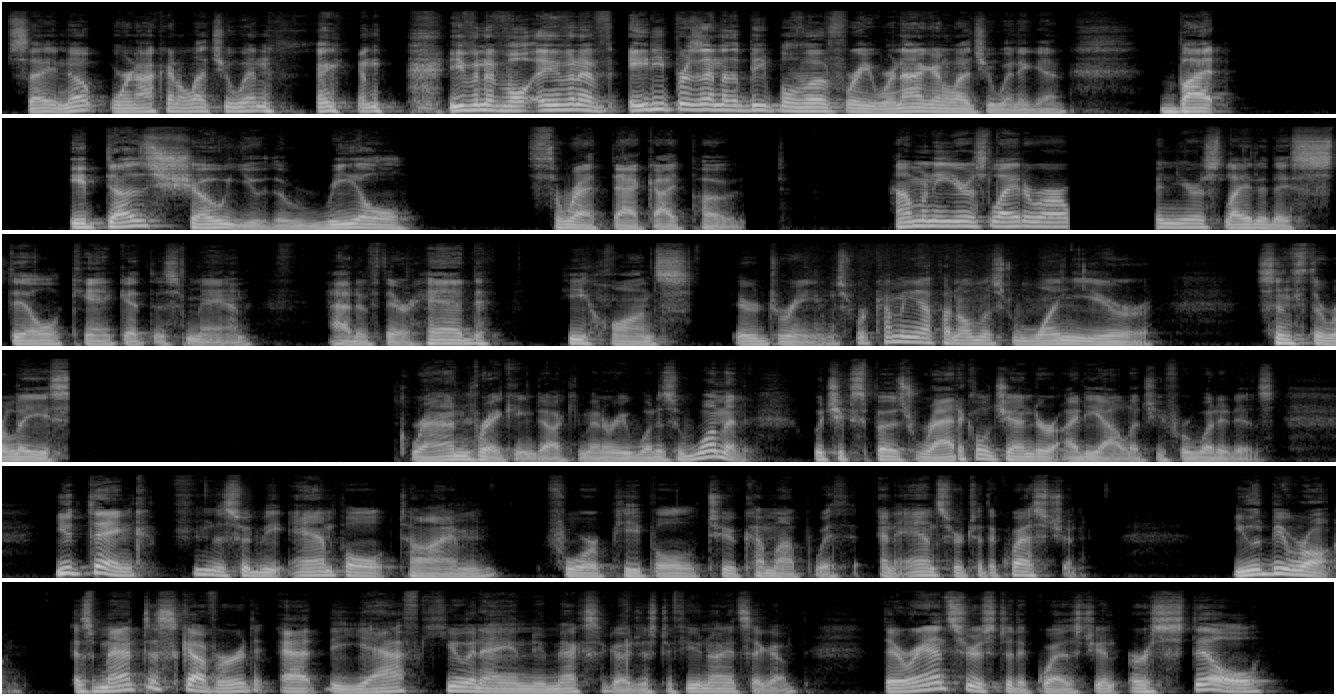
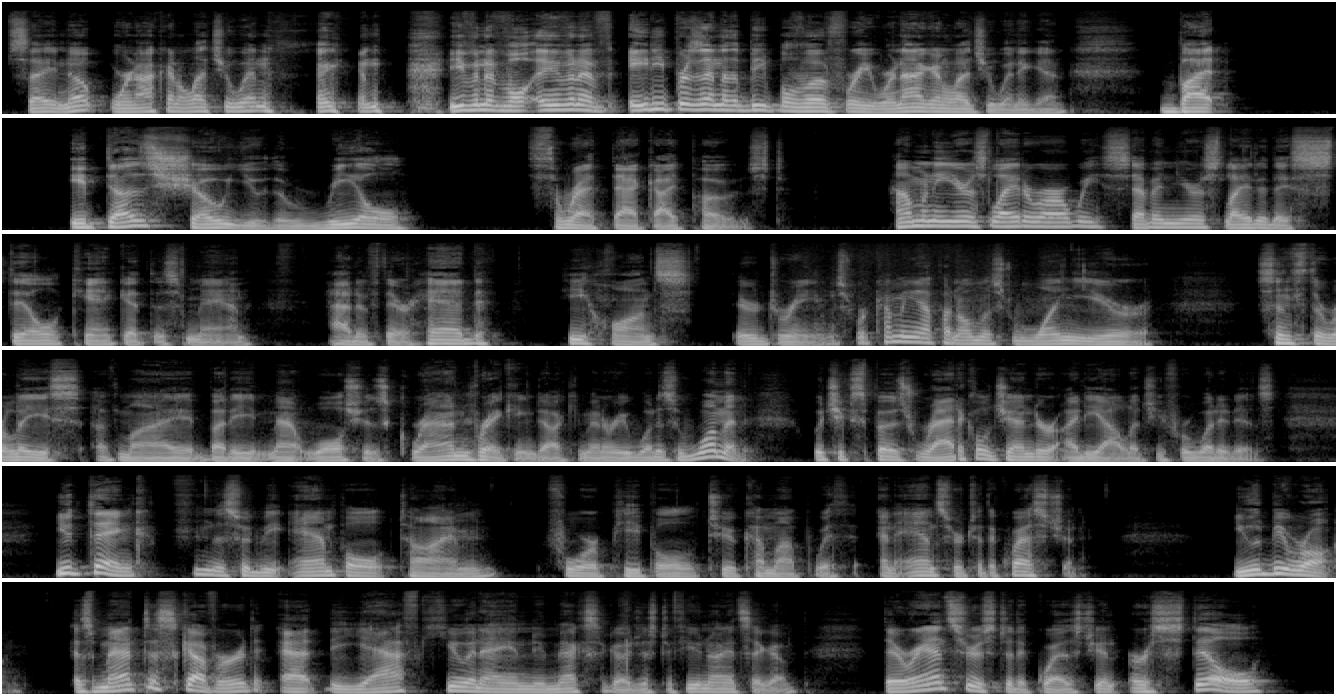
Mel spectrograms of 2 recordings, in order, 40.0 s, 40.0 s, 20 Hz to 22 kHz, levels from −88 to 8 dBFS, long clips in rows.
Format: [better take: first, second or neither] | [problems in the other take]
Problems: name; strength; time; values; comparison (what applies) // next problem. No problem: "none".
second | audio cutting out; at 10 s, at 12 s and at 20 s for 1.5 s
